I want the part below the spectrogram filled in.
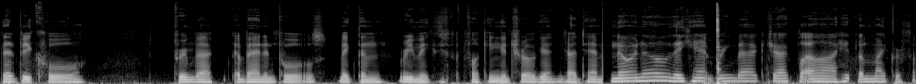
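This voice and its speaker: A man talks at a medium pitch in a dark, mellow tone, with ordinary pitch variation. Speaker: YouTube commentator. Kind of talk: casual video essay commentary. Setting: recording under blankets. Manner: halting, stuttering.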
